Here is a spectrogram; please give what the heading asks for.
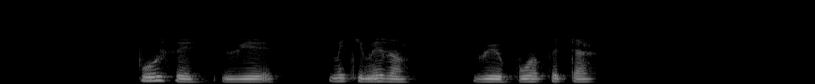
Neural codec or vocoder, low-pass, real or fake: none; 3.6 kHz; real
